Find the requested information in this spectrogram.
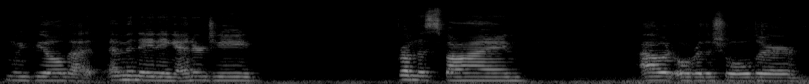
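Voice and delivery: unhurried meditation guide, long pauses between phrases; measured, spacious yoga-teacher delivery; guided meditation. Acted. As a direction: lead them gently through the breath, phrase by phrase.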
